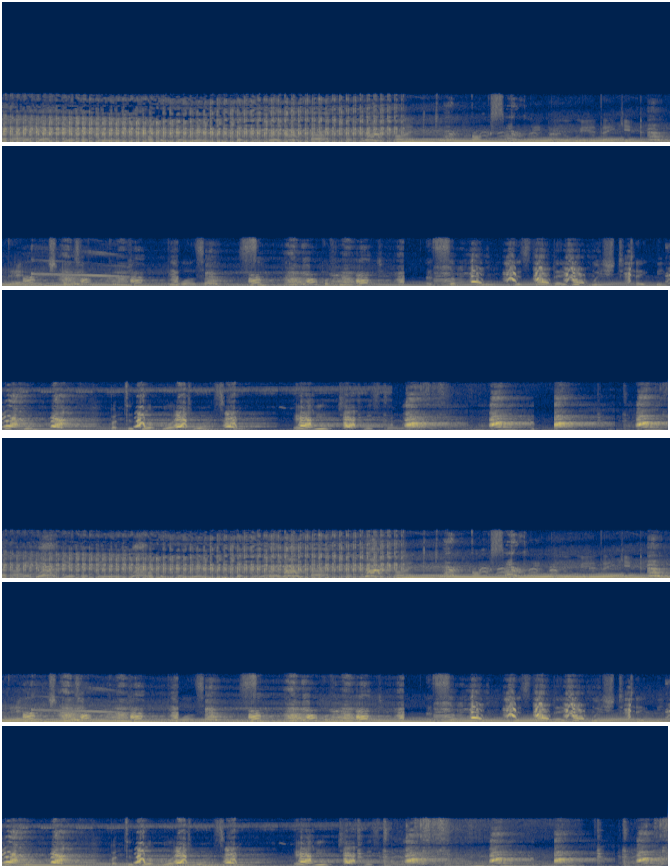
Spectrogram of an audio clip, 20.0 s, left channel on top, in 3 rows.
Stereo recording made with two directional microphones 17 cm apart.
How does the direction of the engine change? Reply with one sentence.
In this clip you hear the engine move to the right.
